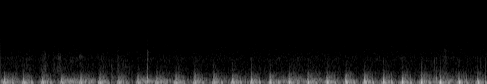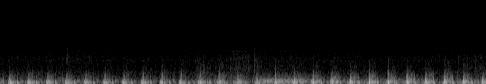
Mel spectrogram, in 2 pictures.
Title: 圧迫で不整脈続発する心臓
